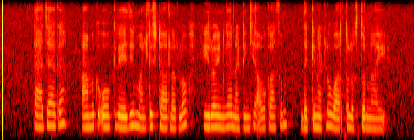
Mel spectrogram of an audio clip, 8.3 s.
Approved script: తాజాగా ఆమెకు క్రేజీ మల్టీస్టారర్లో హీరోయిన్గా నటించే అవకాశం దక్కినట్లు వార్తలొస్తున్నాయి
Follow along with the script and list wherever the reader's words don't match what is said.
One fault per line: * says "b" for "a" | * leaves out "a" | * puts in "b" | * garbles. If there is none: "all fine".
* puts in "ఓ"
